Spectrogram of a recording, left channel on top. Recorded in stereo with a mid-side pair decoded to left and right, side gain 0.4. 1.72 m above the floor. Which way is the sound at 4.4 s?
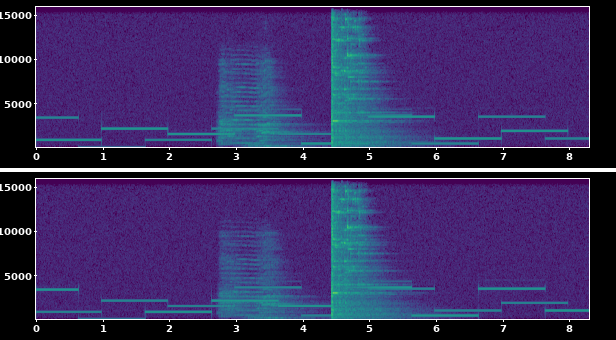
10° right.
